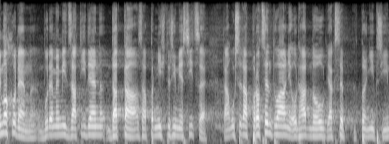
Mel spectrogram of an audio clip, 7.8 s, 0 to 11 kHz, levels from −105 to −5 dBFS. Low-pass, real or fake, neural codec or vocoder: 9.9 kHz; real; none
